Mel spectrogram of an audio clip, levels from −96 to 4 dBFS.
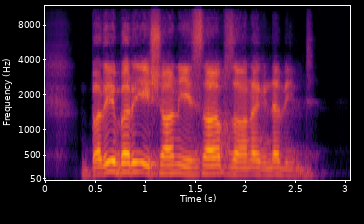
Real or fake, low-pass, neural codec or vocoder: fake; 10.8 kHz; codec, 16 kHz in and 24 kHz out, 0.9 kbps, LongCat-Audio-Codec, four codebook decoder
